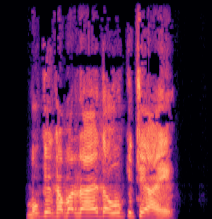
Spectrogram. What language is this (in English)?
Sindhi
